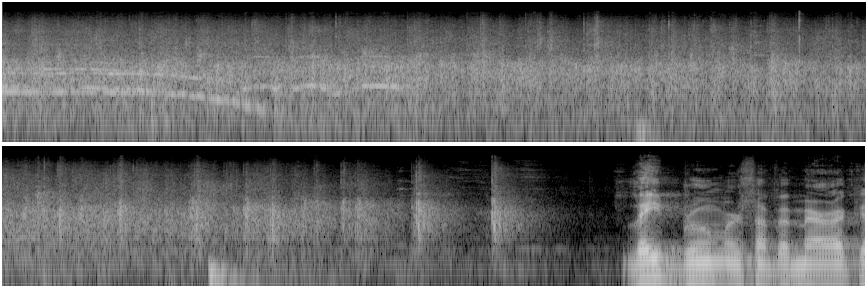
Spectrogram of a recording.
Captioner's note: cheering & Applause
